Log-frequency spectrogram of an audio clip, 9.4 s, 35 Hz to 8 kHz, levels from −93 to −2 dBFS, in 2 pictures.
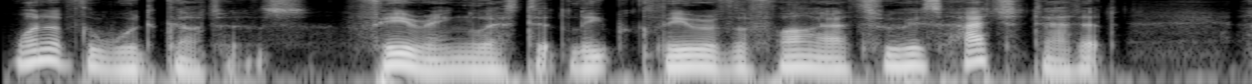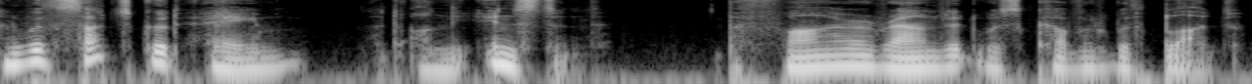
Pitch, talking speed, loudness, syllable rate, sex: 105 Hz, 215 wpm, -23 LUFS, 5.4 syllables/s, male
